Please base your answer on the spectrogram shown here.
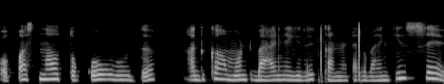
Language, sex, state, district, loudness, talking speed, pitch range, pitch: Kannada, female, Karnataka, Dharwad, -26 LUFS, 160 wpm, 195-235 Hz, 210 Hz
